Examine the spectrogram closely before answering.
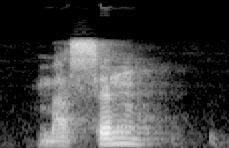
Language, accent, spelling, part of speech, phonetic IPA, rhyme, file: German, Austria, Massen, noun, [ˈmasn̩], -asn̩, De-at-Massen.ogg
- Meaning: plural of Masse "masses"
